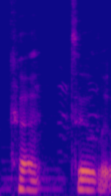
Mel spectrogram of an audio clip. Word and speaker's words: Cthulhu: Um, isn't it pronounced Kalulu? H.P. Lovecraft, David Lynch. It's supposed to be, but it wound up being Cthulhu over the years, right?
